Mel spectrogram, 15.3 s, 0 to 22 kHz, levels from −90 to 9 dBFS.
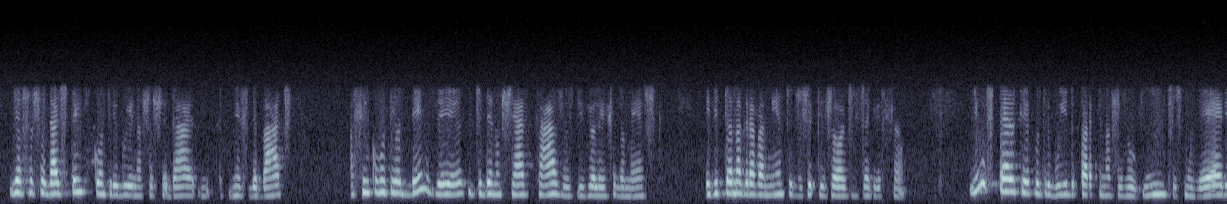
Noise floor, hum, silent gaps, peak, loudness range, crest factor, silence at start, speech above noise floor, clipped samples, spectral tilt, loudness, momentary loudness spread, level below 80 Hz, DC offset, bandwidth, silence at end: -54 dBFS; none; none; 0 dBFS; 3 LU; 20 dB; 0.15 s; 35 dB; under 0.1%; -8.5 dB/octave; -21 LUFS; 13 LU; -70 dBFS; under 0.1%; 7.4 kHz; 0 s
